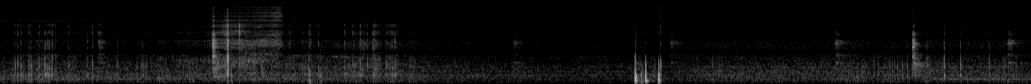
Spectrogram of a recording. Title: 2004 Pontiac Grand Prix A/C accumulator making noise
